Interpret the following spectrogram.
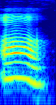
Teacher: जिन स्वरों के उच्चारण में मुंह सबसे अधिक खुलता है अर्थात पूरा खुलता है उसे विवृत स्वर कहते हैं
